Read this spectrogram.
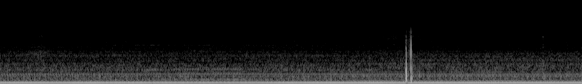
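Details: A Ford Fiesta 1.4 MK6 with an EAC fault holds a steady fast idle drone with no dip, plus a single click; idle should be under 1000 rpm. The cause is unknown, and a throttle position sensor is suspected.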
